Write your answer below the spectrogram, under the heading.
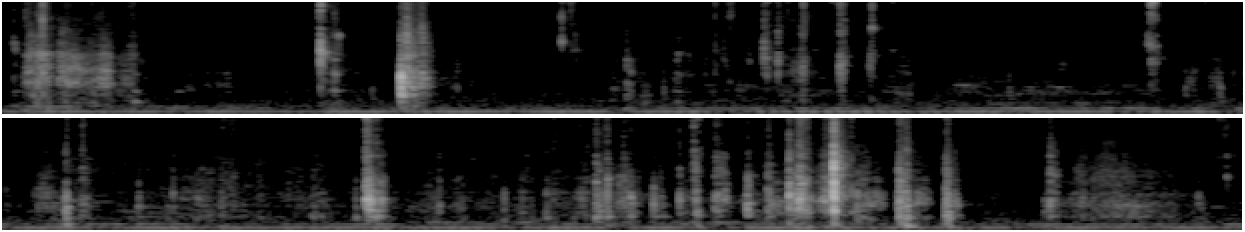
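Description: Chick-fil-A paperboard takeout boxes being handled and folded shut, with scattered clicks and taps of long fingernails on the cardboard, a few sharper knocks and light rustling.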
